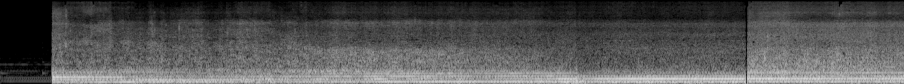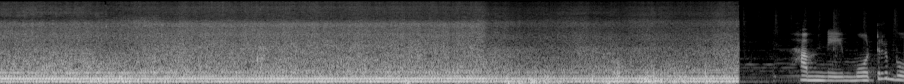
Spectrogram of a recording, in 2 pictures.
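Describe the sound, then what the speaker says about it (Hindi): A motor boat carrying passengers on a ride at Uttarkashi, its engine droning loud and steady with a rising tone and water rushing past, before the engine sound cuts off near the end. "अब हम भी बैठ चुके हैं मोटर बोट की राइड के लिए"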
